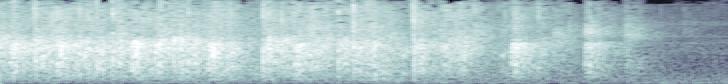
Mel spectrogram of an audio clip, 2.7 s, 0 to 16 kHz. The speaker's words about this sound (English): So I just want to have another round of applause for our 2017 Black History Month Pantheon nominees, inductees.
